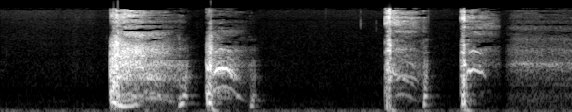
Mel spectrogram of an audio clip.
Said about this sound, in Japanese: アレルギーのね、咳がちょっとなんかわかんないけど出だしてますね。なん、なんだろう。ちょっとね、よくわかんないんですけど。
